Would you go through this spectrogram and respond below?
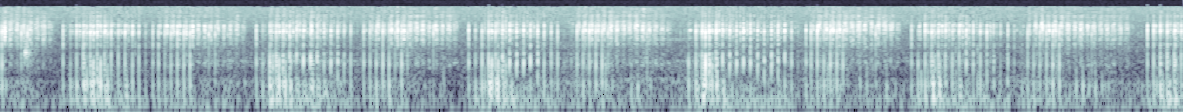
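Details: Dozing domestic cat purring and snoring, rhythmic low rumbling pulses about once per second, each swelling then fading with the breath, steady and unhurried.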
